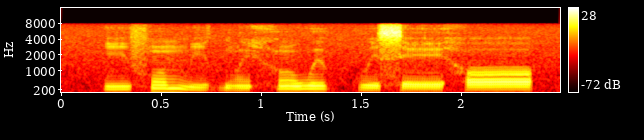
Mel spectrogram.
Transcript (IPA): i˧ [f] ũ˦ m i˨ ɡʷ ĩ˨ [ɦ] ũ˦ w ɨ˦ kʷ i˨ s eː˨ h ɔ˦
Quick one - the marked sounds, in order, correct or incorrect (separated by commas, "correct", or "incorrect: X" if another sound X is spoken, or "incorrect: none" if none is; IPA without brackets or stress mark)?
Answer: correct, incorrect: h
